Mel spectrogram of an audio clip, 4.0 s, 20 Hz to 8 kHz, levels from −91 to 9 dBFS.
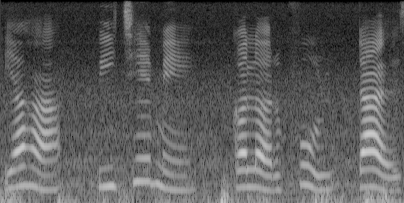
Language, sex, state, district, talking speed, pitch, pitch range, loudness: Hindi, female, Bihar, West Champaran, 90 wpm, 255 Hz, 220-275 Hz, -19 LUFS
